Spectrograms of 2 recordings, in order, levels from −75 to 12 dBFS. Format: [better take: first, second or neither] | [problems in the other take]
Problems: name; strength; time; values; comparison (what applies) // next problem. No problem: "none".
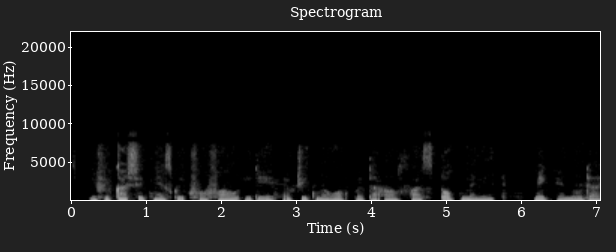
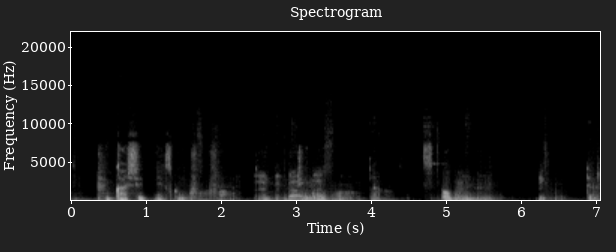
first | noise reduction (neural mask model RNNoise)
